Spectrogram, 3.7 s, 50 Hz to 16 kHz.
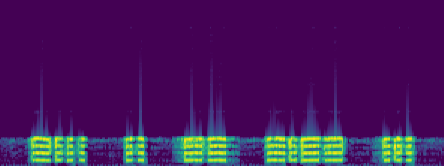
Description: Morse code, heard as a keyed tone, about 25 wpm, spaced as for 16 wpm, 680 Hz. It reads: BIMYS
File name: Linksmakalnis-1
